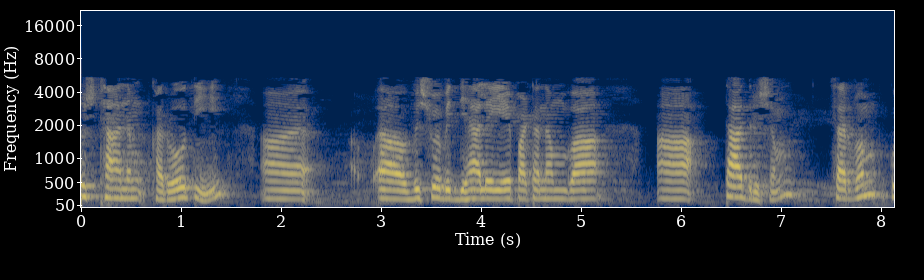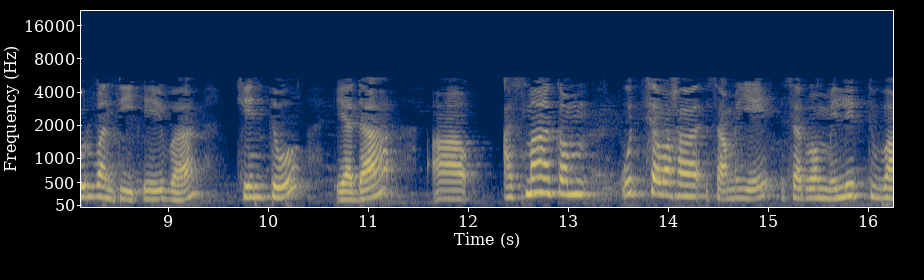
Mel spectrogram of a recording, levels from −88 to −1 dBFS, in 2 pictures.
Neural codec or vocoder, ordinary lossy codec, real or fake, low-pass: none; MP3, 24 kbps; real; 5.4 kHz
